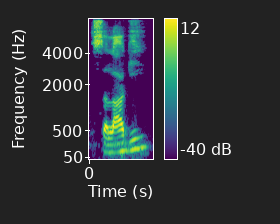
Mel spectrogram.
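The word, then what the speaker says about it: Tsalagi: I agree, and I think I know the post you're talking about, and it's pronounced Chalagi, which basically means Cherokee.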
